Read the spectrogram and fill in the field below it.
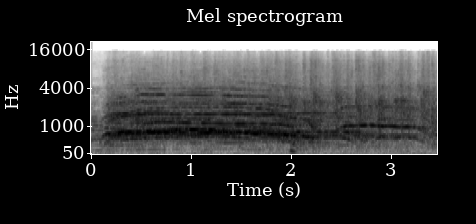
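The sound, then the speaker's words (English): A small live audience cheers and applauds together on request, a steady wash of whoops, voices and clapping that holds at a fairly loud level for a few seconds before thinning slightly. “So can we get like a cheer or like an applause?”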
